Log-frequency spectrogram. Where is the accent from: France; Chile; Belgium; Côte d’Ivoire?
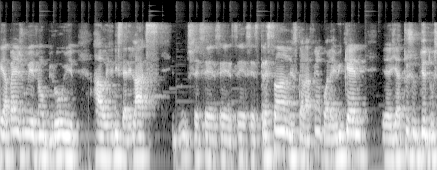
Côte d’Ivoire; en tant qu'Africain, en tant qu'Ivoirien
